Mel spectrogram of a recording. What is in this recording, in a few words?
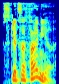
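"schizothymia", British English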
